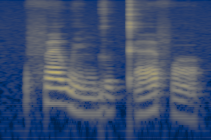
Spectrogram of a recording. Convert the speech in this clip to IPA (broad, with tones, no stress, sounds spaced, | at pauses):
f æ˦ w ẽ˨ ŋ ɡ ɯ˨ kʼ æ˨˦ f ɑ̃˨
